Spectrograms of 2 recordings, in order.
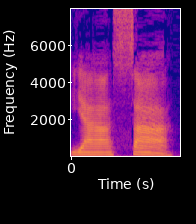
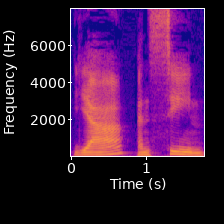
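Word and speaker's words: Ya-Sin: of the surah, and with these single letters they effectively are pronounced as the name of the alphabet, not the sound. So here you cannot say Yasa, it would be Ya and Sin.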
